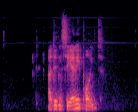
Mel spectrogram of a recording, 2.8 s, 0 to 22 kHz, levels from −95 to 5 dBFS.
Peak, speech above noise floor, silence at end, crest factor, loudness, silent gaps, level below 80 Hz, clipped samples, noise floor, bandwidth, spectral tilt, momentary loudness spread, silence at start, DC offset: -8 dBFS; 53 dB; 0.75 s; 20 dB; -25 LUFS; none; -66 dBFS; under 0.1%; -77 dBFS; 13 kHz; -5 dB/octave; 14 LU; 0.95 s; under 0.1%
